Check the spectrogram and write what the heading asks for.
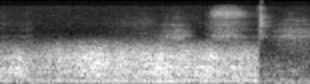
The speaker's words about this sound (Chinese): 嗯，大家听到这个飞机的声音，对吧？这明明显不是民航啊。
